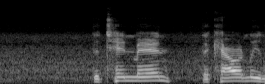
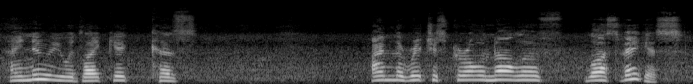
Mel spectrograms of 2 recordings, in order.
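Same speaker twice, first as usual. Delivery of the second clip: Dorothy voice; 5 semitones higher than usual. Acted. Dorothy boasting in voice.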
